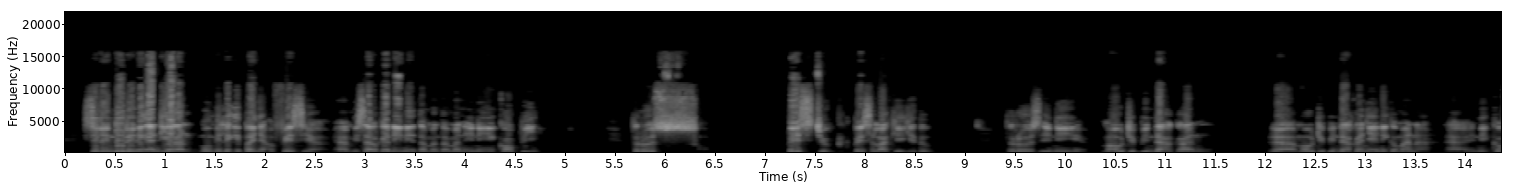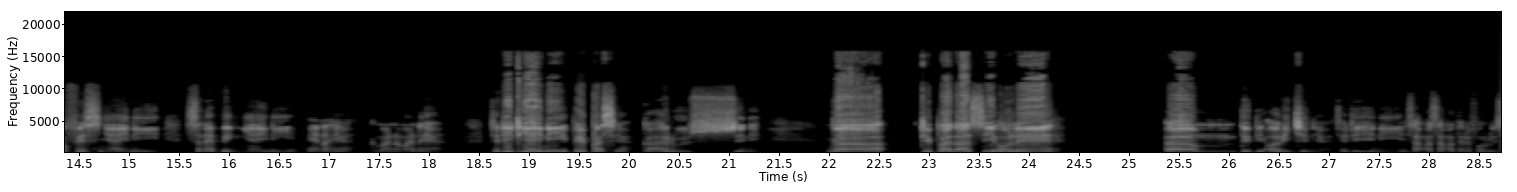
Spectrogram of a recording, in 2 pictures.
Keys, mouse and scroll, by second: 0.3-1.0 scroll up 1, 1.0-3.4 scroll up 1, 5.0 ctrl+c, 7.4 ctrl+v, 9.6 g.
